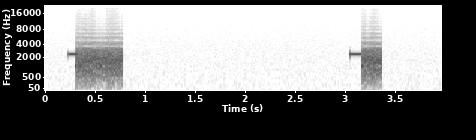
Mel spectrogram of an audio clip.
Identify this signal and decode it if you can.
ACARS aircraft data, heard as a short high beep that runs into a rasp, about 2400 baud.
